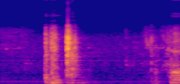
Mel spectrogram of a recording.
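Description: Two quick, loud knocks or thumps, about a quarter second apart, within the first second.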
